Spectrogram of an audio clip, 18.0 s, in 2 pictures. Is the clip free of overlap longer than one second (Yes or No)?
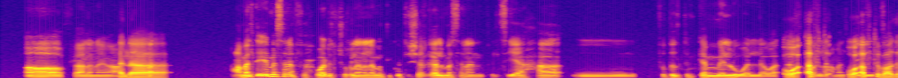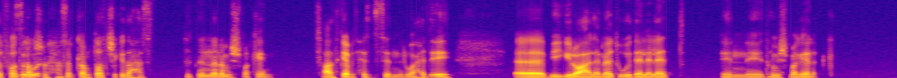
No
